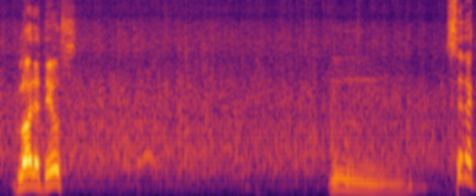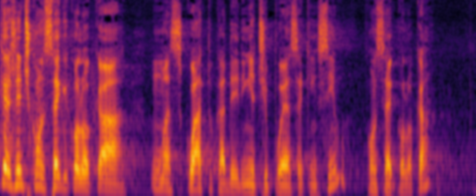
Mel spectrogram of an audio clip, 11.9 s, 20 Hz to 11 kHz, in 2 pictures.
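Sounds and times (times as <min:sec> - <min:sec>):
audience applause: 0:00.0 - 0:07.3
speech: 0:00.2 - 0:01.1, 0:04.1 - 0:04.7, 0:05.6 - 0:11.4.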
